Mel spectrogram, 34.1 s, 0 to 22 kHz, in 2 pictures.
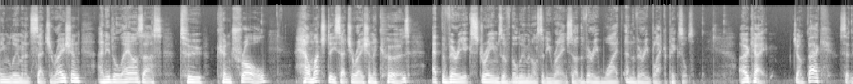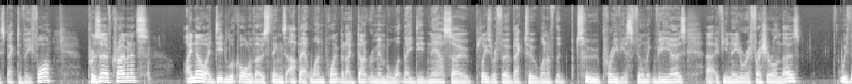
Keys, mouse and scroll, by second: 3.0-5.4 drag, 14.1 click, 15.2 click, 16.1 click, 17.0 click, 19.8 click.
